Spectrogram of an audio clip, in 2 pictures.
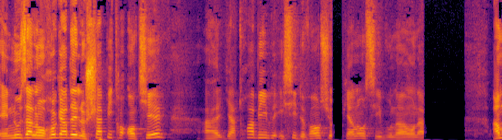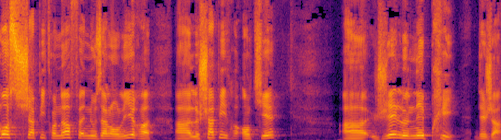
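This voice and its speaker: A man with an American accent talks at a fairly slow pace in a high pitch, with lively intonation. His loudness swings widely, and he takes long, frequent pauses. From United States. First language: English (speaking French). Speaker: pastor. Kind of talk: sermon. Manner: hesitant, many fillers.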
